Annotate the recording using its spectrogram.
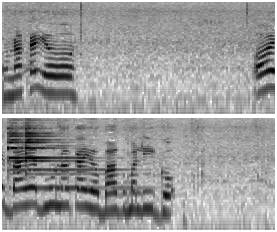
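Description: A young woman speaks in a high, animated voice close by.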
